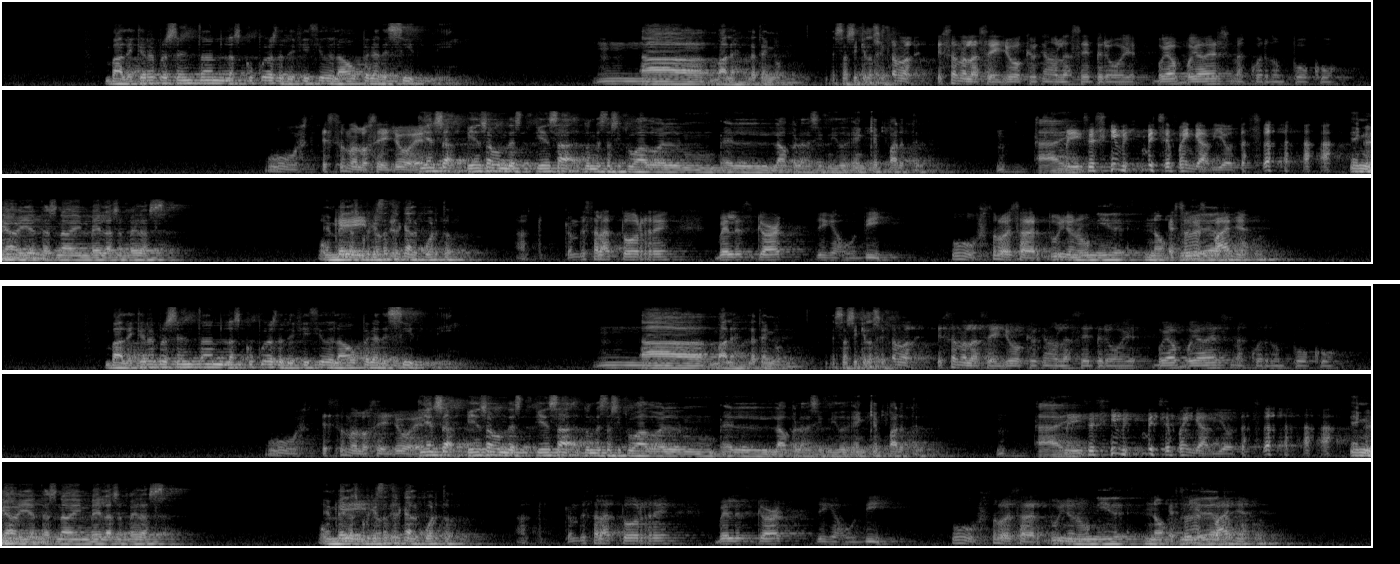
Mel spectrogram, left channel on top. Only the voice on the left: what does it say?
Mm,
esta no, esta no la sé, yo creo que no la sé, pero voy, voy a, voy a ver si me acuerdo un poco. Uh, est- esto no lo sé yo,
¿eh?
<laughs>
Me dice si me, me se fue en gaviotas. <laughs>
Ok,
¿dónde,
Aquí, ¿dónde está la torre Bellesgard de Gaudí? Uf, esto lo debes saber
tú, yo no.
Esto
es de No
España.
